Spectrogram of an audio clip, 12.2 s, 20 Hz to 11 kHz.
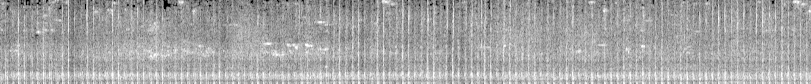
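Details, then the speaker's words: Fiat vintage tractor (possibly 55C/70R, ~55–70 hp) hot-bulb engine ploughing under load at a vintage ploughing festival: crisp, even thump about 158 per minute keeping perfect time; healthy hot-bulb engine beat. "Eccolo qua questa qui a vederla bene Senti come batte Senti come batte è un testa calda senti senti che spettacolo Settimo Che spettacolo come batte bene"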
